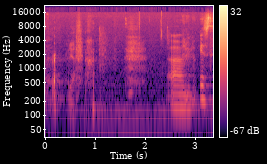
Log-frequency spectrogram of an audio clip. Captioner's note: laughter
